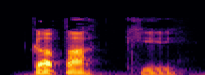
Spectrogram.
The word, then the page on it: Capacchi: lingua italiana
